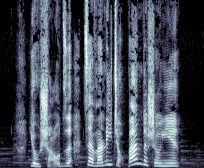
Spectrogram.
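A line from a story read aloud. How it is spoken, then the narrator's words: Shouting. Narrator (Chinese): 他们喊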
